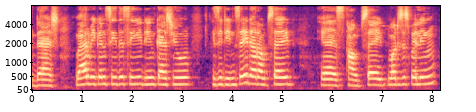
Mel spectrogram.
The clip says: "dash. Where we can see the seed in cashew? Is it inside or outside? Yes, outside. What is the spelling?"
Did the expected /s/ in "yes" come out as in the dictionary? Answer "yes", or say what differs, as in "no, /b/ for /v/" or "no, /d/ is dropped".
yes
